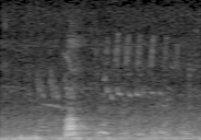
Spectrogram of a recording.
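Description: A dog barking once, a single short bark a little under a second in.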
